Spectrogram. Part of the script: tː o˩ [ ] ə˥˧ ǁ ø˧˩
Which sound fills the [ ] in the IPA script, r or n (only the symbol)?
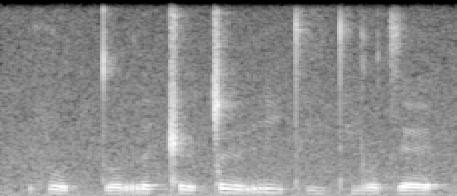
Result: r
